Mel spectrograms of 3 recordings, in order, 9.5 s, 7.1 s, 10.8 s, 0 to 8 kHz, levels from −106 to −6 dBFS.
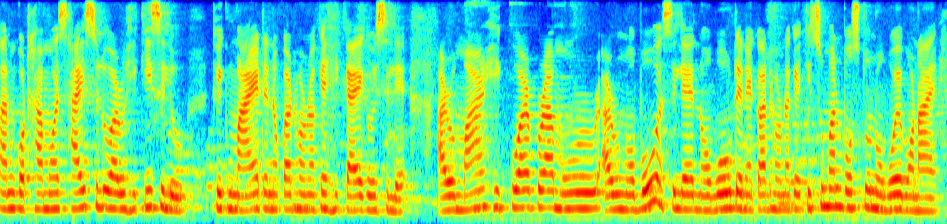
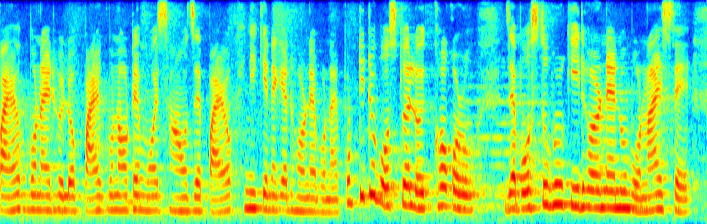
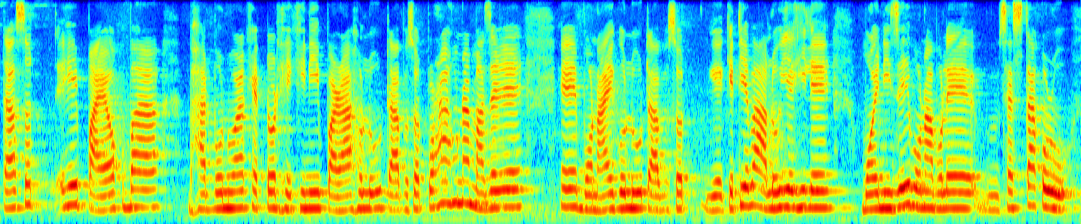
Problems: continuous background conversations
